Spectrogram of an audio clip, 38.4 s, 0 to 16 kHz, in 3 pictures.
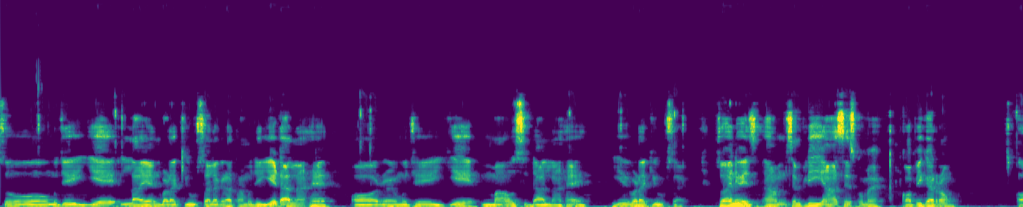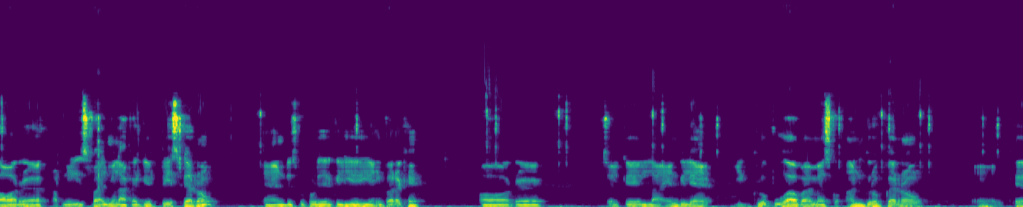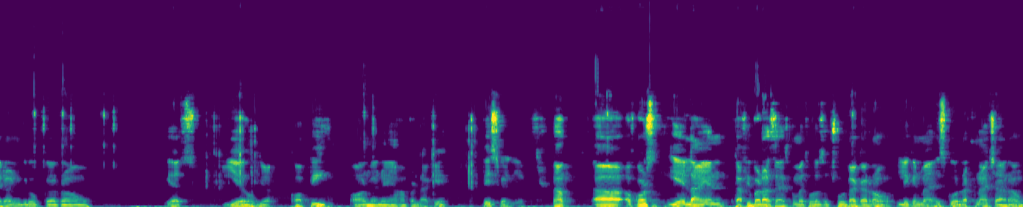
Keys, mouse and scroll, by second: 1.4 click, 4.4 click, 6.8 space, 7.1 click, 7.4 space, 8.4 click, 11.2 ctrl+c, 12.7 click, 14.4 ctrl+v, 16.0-18.8 drag, 21.5 right click, 23.1 click, 25.0 right click, 26.0 click, 28.5 ctrl+c, 30.1 click, 31.3 ctrl+v, 33.1 click, 36.2-38.3 drag.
